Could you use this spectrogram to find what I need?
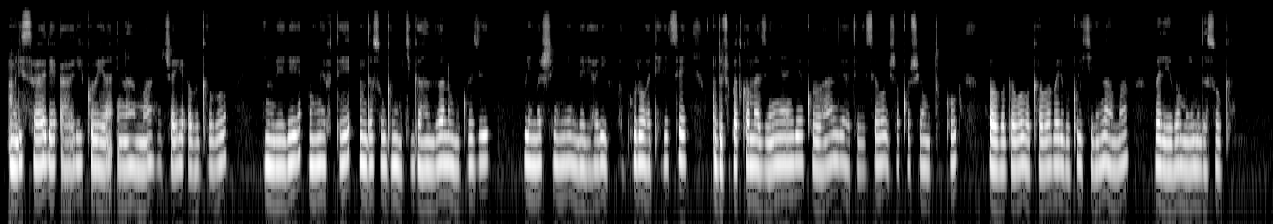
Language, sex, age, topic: Kinyarwanda, female, 18-24, government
